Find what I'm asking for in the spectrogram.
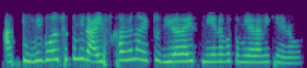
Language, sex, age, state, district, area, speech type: Bengali, female, 60+, West Bengal, Purulia, urban, conversation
